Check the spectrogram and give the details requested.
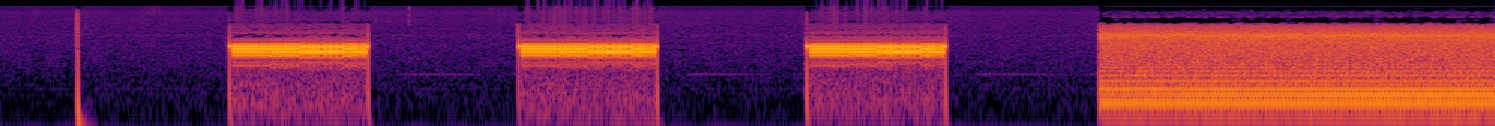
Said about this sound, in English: This station is participating in a required monthly test of the Illinois Emergency Alert System. This system was developed to provide information to the public during emergencies. This was a test.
